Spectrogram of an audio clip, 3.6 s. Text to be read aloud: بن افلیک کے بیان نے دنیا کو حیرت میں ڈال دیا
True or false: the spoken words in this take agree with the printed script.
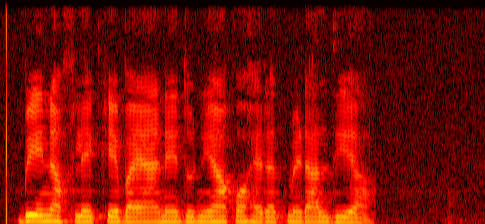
true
